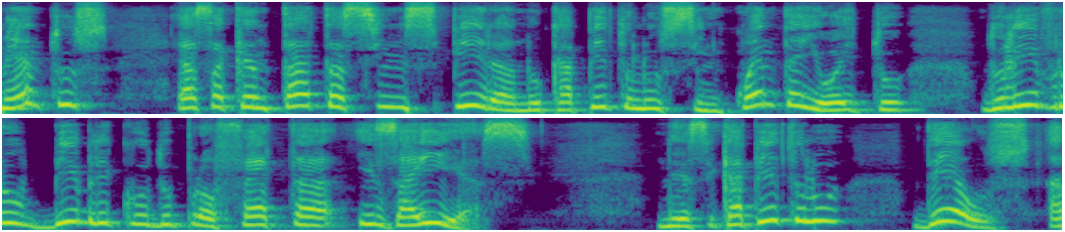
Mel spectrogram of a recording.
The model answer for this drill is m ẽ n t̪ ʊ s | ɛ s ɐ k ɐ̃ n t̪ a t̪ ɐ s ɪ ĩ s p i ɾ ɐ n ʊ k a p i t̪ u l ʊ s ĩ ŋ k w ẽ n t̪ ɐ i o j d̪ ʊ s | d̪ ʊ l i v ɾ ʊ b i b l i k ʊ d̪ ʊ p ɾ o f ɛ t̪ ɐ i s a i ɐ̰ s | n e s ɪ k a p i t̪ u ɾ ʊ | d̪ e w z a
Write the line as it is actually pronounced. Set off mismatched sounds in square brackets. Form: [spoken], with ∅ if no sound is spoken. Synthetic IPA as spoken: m ẽ n t̪ ʊ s | ɛ s ɐ k ɐ̃ n t̪ a t̪ ɐ s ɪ ĩ s p i ɾ ɐ n ʊ k a p i t̪ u l ʊ s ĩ ŋ k w ẽ n t̪ ɐ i o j [t̪] ʊ [∅] | d̪ ʊ l i v ɾ ʊ b i b l i k ʊ d̪ ʊ p ɾ o f ɛ t̪ ɐ i [z] a i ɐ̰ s | n e s ɪ k a p i t̪ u [l] ʊ | d̪ e w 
